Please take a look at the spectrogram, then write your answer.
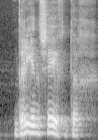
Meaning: seventy-three
- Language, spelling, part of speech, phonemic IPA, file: Dutch, drieënzeventig, numeral, /ˈdri(j)ənˌzeːvə(n)təx/, Nl-drieënzeventig.ogg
